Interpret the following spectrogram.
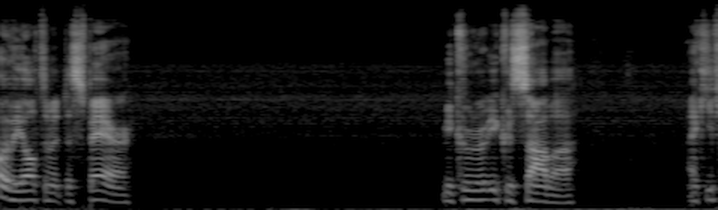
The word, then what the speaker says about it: Mukuro Ikusaba: witnessed the stabbing and then fucking explosion of Mikuru Ikusabe, the 16th student who was until recently lying hidden somewhere in the school. They call her the ultimate despair. Mikuru Ikusaba.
